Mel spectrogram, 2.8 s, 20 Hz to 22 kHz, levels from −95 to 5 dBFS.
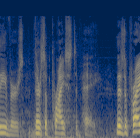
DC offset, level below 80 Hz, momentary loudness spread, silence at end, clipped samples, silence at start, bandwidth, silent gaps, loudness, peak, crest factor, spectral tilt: under 0.1%; -46 dBFS; 15 LU; 0 s; under 0.1%; 0 s; 13.5 kHz; none; -25 LUFS; -4 dBFS; 20 dB; -6.5 dB/octave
